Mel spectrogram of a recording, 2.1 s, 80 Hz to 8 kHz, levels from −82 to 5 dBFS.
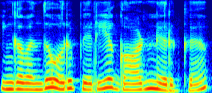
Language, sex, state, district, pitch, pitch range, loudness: Tamil, female, Tamil Nadu, Nilgiris, 210 Hz, 190-235 Hz, -13 LUFS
